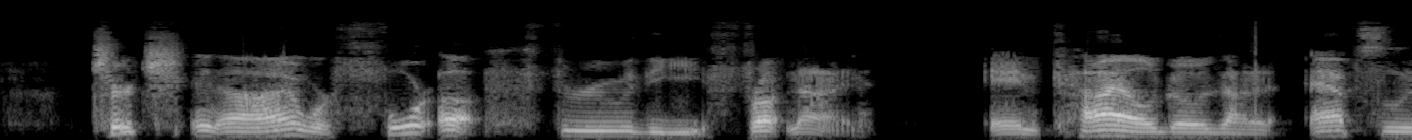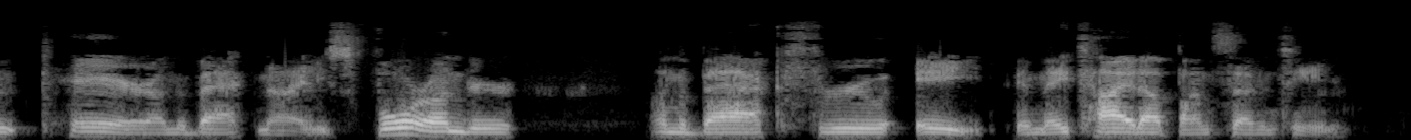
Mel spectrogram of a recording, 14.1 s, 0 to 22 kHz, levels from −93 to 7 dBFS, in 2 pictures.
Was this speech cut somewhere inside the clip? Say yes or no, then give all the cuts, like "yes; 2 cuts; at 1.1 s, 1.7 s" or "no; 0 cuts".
no; 0 cuts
